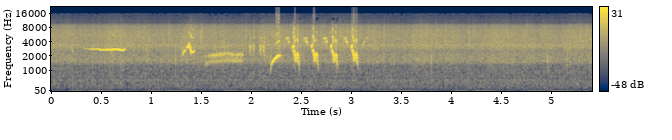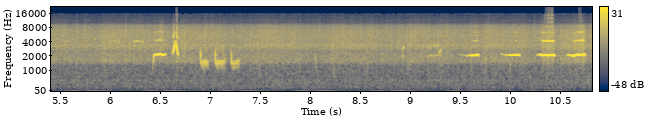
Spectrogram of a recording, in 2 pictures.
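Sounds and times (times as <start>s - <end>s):
nightingale song: 0.3s - 3.2s, 5.6s - 7.4s, 8.8s - 10.8s.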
